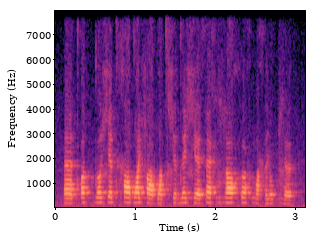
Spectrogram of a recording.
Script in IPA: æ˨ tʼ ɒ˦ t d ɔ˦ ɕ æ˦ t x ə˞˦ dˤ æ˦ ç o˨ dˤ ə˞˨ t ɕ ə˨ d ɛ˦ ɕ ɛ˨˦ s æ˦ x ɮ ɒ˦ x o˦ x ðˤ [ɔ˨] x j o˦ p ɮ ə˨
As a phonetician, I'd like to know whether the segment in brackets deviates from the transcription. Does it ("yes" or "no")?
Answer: yes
